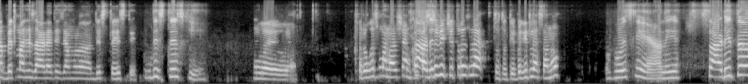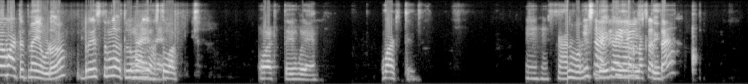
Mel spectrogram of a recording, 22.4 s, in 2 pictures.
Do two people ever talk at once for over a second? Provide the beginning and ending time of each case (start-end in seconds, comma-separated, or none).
19.6-21.1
